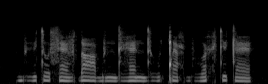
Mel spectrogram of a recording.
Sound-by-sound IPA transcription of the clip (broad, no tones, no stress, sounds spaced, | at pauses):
bʱ y t o s æ v ɗ ɑ b ø n dʱ æ n dʱ u ǃ æ ħ bʱ o ħ t y t æ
